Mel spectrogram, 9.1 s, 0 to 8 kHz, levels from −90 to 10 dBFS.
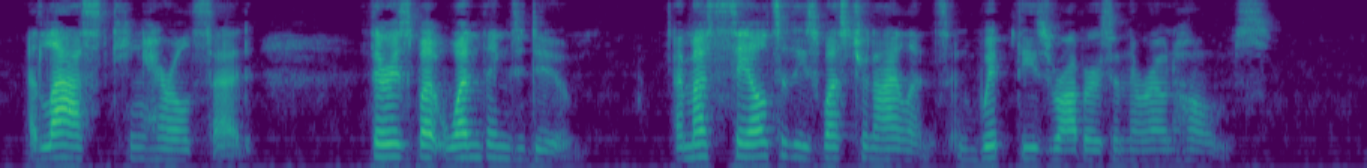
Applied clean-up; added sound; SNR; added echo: none; none; none; none.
